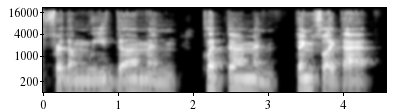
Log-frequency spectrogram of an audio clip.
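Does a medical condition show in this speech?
Yes: cerebral palsy; plant work at MacArthur's nursery as therapy for hand movements and writing.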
